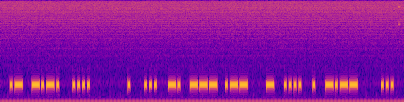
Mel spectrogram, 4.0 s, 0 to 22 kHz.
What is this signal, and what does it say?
Morse code, heard as a keyed tone, about 50 wpm, spaced as for 42 wpm, 680 Hz. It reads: ACH ES NOW THEY S
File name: archived / CRSnet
